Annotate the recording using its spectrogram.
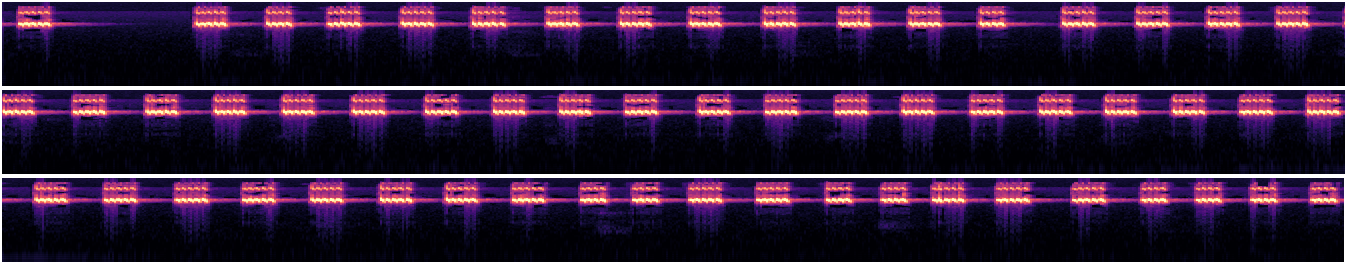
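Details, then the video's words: Summer-evening chirps from a male cricket: one lone chirp, a brief pause, then an unbroken run of sharp, high pulses at about four per second, steady in pitch and volume. "Cricket Chirping Sound Effect"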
